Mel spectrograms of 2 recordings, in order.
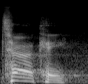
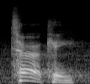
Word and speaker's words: turkey: For example, in the word turkey, the stress mark is before the first syllable tur. So, t is pronounced with greater force than the second syllable key. We say turkey.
